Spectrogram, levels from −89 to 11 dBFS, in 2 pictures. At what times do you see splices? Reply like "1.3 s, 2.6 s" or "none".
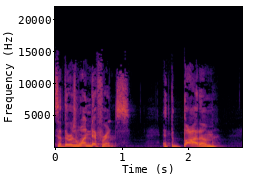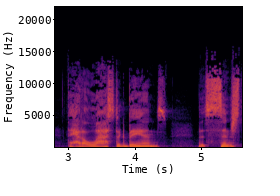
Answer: none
